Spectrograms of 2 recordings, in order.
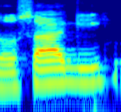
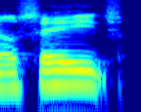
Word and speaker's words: Osage: I thought it was Osage, but they were saying Osage, so we gonna roll with that.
